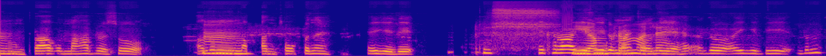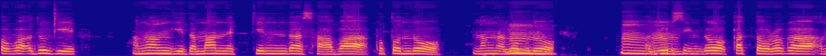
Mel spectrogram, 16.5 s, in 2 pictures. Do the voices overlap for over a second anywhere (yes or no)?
yes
